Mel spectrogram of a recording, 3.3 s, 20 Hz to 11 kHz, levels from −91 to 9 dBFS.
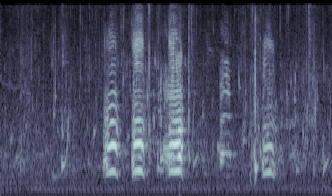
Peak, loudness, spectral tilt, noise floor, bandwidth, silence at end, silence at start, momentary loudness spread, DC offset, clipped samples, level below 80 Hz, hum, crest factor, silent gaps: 0 dBFS; -16 LUFS; 0 dB/octave; -41 dBFS; 10.5 kHz; 0.05 s; 0.55 s; 21 LU; under 0.1%; under 0.1%; -72 dBFS; none; 18 dB; none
